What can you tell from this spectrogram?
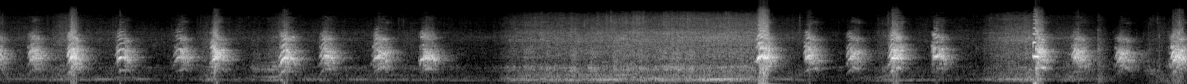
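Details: Tiny one-year-old Yorkshire Terrier chasing a car, giving sharp, high, evenly spaced yapping barks roughly every half second, interrupted midway by a broad hiss of passing vehicle noise before the barking resumes.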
